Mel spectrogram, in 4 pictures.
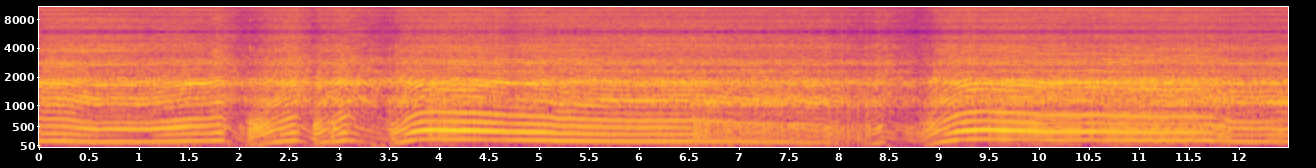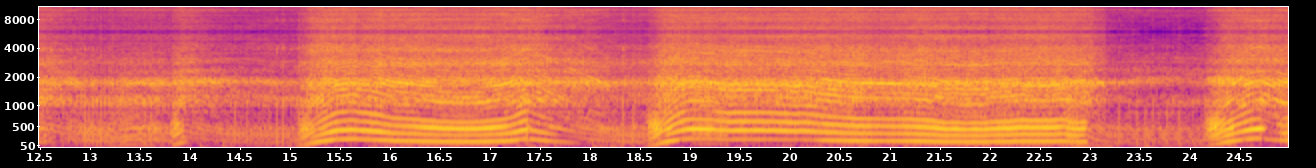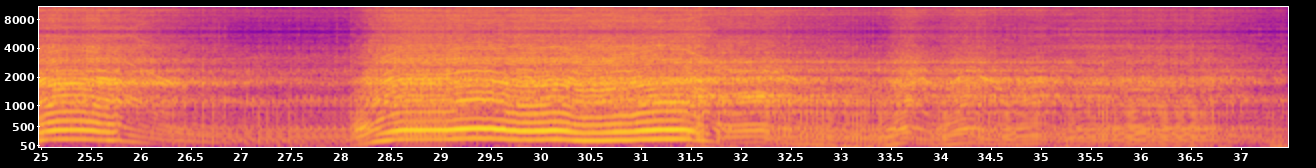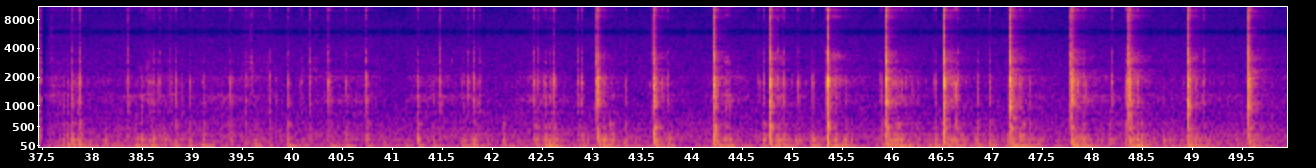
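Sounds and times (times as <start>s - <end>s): chainsaw idling: 0.0s - 37.5s
chainsaw cutting log: 0.0s - 37.6s.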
